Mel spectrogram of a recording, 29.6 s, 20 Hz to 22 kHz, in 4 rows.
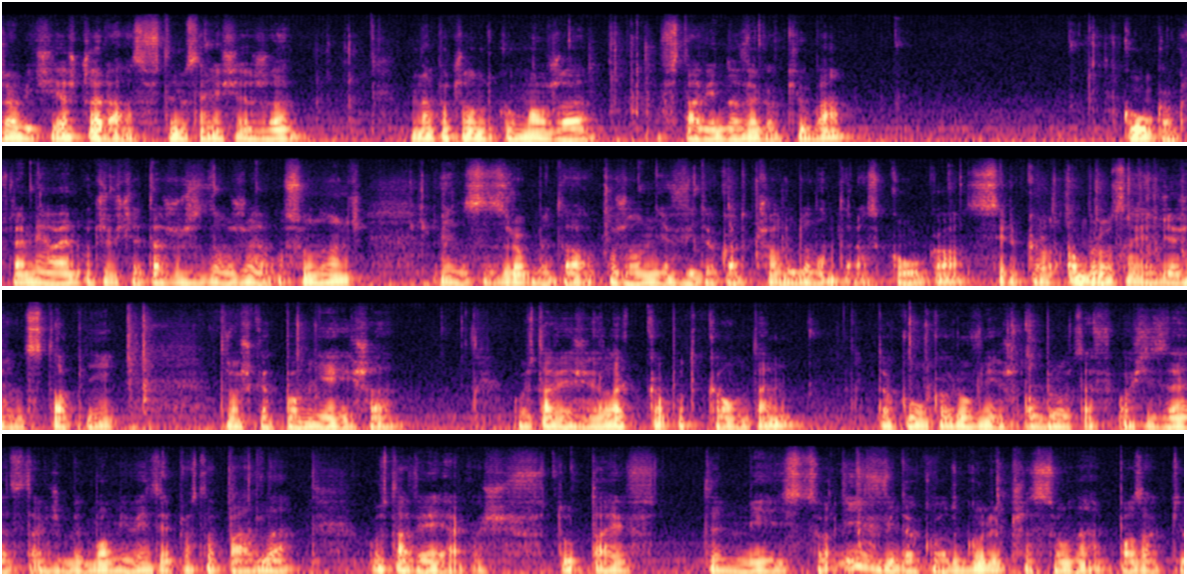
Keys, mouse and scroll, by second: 2.1 Tab, 3.3 x, 3.5 shift+click, 3.9 shift+a, 4.8 click, 5.7 middle click, 6.6 click, 6.9 z, 7.3 scroll down 1, 7.6 click, 10.1 1, 11.5 shift+click, 12.0 shift+a, 13.4 click, 14.0 r, 14.3 x, 14.5 9, 15.7 Return, 16.7 s, 17.6 click, 18.9-20.1 drag, 20.5 r, 21.1 z, 23.3 click, 23.7 g, 25.7 click, 27.5 KP_7, 28.5 g.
